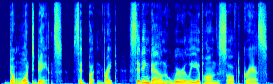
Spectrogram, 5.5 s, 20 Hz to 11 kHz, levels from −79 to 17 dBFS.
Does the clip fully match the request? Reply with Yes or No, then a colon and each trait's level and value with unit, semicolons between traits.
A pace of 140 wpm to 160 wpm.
Yes: average, 155 wpm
